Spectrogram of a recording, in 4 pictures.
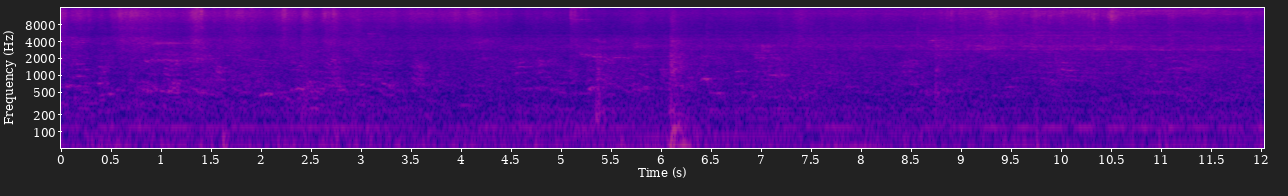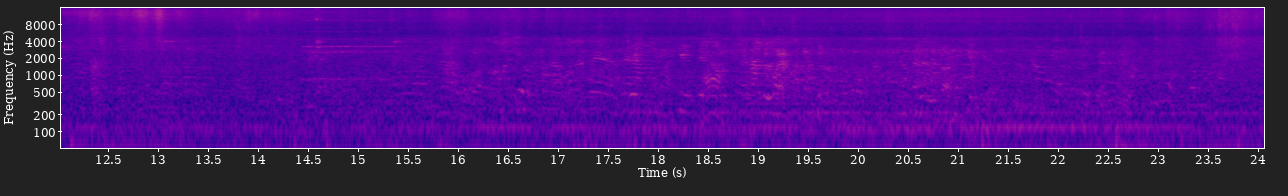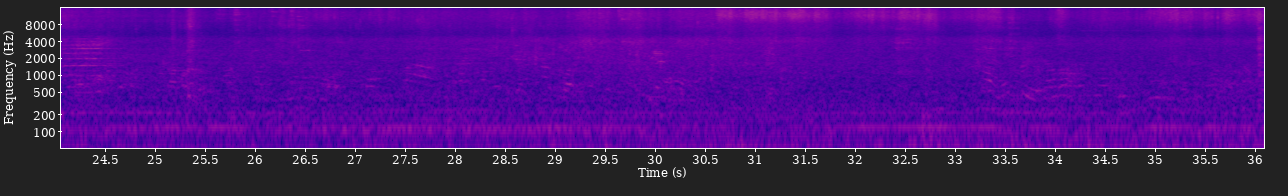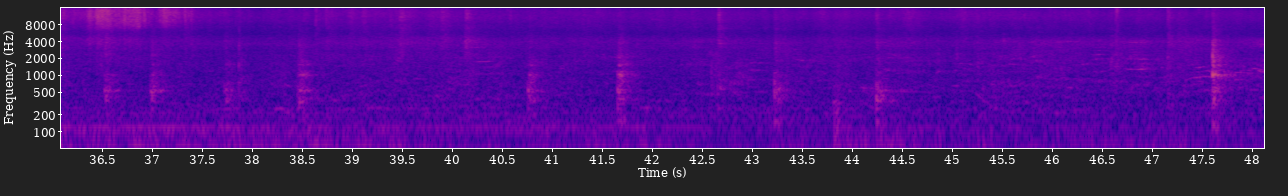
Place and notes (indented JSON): {
  "title": "Ln., Sec., Jiahou Rd., Houli Dist. - Small traditional markets",
  "date": "2017-01-22 09:57:00",
  "description": "Small traditional markets",
  "latitude": "24.31",
  "longitude": "120.72",
  "altitude": "236",
  "timezone": "GMT+1"
}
